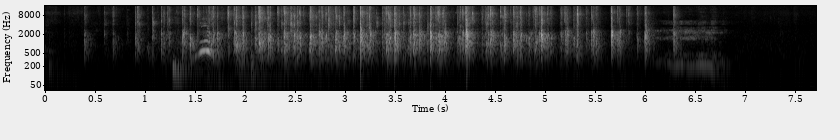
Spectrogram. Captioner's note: applause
